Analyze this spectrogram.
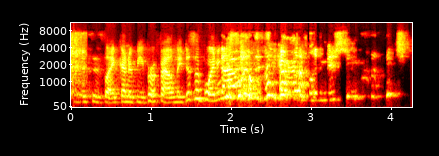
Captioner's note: laughs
